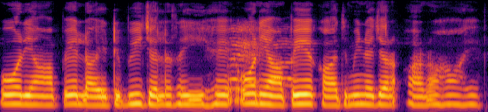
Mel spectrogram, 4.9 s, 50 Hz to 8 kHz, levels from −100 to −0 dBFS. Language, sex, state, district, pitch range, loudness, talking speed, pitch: Hindi, female, Uttar Pradesh, Saharanpur, 185-200 Hz, -16 LUFS, 210 wpm, 190 Hz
